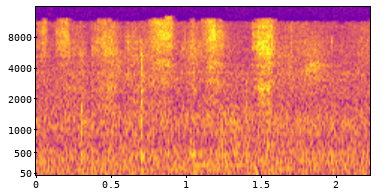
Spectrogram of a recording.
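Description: Faint scratching of chalk on a chalkboard: a few short strokes a second as a sector of a drawn circle is shaded in.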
